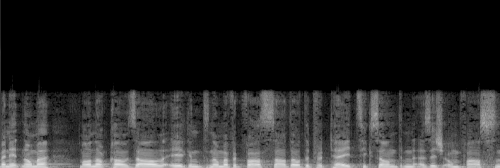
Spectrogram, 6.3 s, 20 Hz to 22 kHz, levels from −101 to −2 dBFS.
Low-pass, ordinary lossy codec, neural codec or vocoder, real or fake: 9.9 kHz; AAC, 96 kbps; none; real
